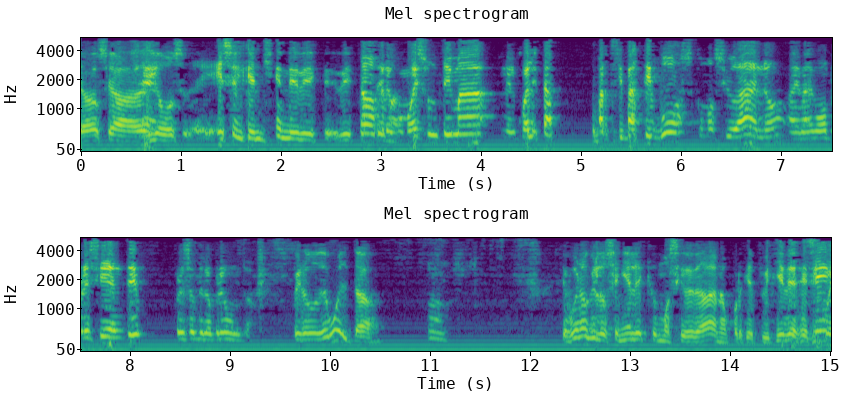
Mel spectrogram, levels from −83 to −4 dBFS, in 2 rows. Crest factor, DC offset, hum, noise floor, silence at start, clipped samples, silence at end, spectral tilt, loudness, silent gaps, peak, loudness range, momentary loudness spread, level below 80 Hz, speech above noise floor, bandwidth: 18 dB; under 0.1%; none; -36 dBFS; 0 s; under 0.1%; 0 s; -4 dB/octave; -16 LUFS; none; 0 dBFS; 7 LU; 15 LU; -38 dBFS; 19 dB; 5.4 kHz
